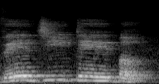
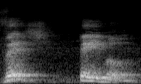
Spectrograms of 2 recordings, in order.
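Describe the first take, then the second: First: The vowel after the j sound is pronounced. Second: The vowel after the j sound is silent. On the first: The speaker calls it wrong. "এটা ভুল উচ্চারণ।" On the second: The speaker calls it right. "সঠিক উচ্চারণ হবে ভেজিটেবল। ... এই ইটা silent থাকবে।"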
